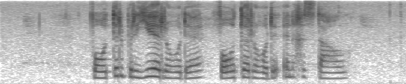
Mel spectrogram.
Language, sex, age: Afrikaans, female, 22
